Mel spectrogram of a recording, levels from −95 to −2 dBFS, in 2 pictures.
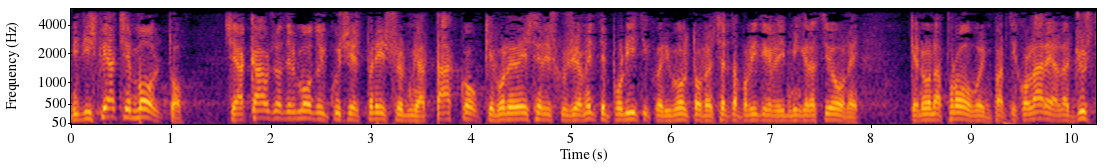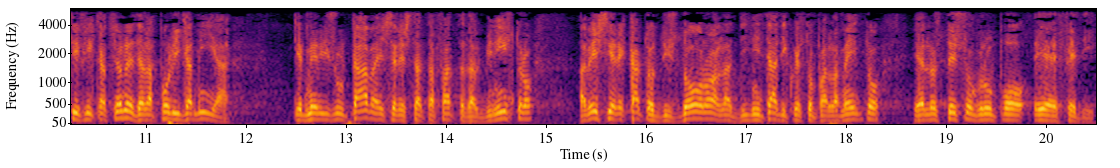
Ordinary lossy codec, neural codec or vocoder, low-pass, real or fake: none; none; 5.4 kHz; real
